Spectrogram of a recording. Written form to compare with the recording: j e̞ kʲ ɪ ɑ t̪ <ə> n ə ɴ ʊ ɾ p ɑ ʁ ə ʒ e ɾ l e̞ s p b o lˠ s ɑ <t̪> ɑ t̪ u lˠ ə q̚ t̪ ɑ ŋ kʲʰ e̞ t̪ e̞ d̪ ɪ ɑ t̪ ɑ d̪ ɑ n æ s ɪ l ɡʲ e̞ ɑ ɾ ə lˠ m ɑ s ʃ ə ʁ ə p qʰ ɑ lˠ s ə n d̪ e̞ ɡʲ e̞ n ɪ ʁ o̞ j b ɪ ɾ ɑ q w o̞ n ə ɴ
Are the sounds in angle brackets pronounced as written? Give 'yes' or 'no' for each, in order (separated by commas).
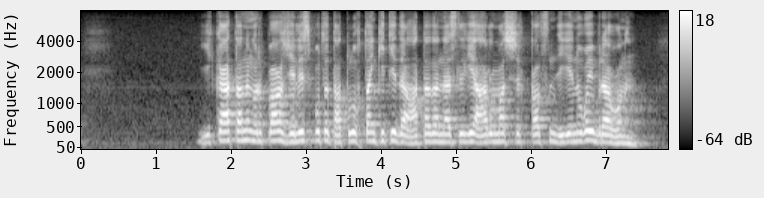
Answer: no, no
